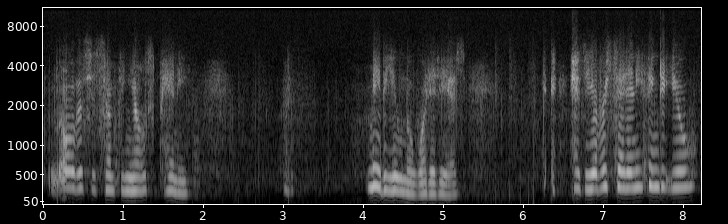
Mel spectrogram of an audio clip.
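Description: Actress doing a young wife, anxious, pleading, tearful, fairly high voice, old radio soap. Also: female voice, a little slow, long pauses, slight background noise, lightly acted, poor audio. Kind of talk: 1950s radio soap acting.

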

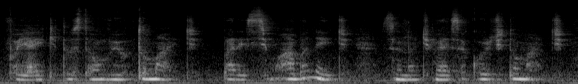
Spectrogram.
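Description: A woman reading a children's story aloud in a soft, steady whisper. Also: fairly high pitch, moderate pace, reverberant, a little hiss or hum.

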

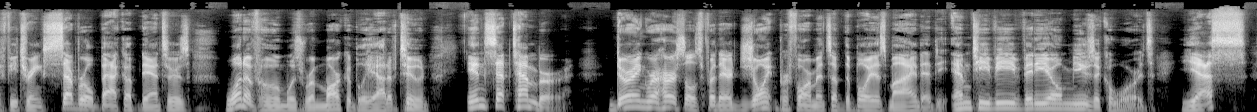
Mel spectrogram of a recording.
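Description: A man hosting a music podcast, reading scripted commentary in a dry, wry, deadpan way. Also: fairly low pitch, no room sound. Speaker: podcast host.

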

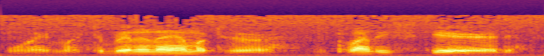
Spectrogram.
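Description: An actor playing a shrewd, terse police investigator in an old-time radio crime drama, reasoning matter-of-factly. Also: male voice, extremely low pitch, lively intonation, brisk, creaky, dark tone, breathy edge, heavily acted. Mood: keen, deducing. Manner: matter-of-fact, terse, deductive. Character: shrewd, hard-boiled male police investigator. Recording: muffled old radio recording.

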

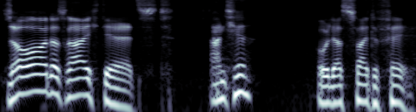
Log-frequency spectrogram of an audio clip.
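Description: A man playing a menacing, jealous crook in a comic radio play, sneering out drawn-out threats and cutesy pet names. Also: medium pitch, lively intonation, pushed and bright, dry recording, full character voice. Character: menacing, jealous male crook with a carpet knife.

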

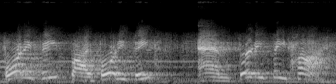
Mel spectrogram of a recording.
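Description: A man's voice: very high voice, big pitch swings, moderate pace, over loud music. An actor playing a slick, eager American salesman with polished, emphatic patter in a classic radio drama. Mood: smooth, boastful. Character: slick, eager salesman showing off an automated nursery. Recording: old radio recording, echoey, faint noise.

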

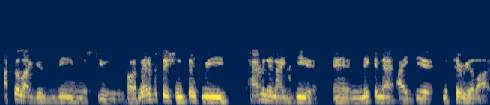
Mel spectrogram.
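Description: A man calling in as a guest, calmly explaining spiritual ideas as a teacher of martial arts and metaphysics. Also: mid-range voice, fairly quick, slightly rough, no room sound. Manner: calm, steady, explanatory. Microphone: phone call. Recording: tinny phone line.

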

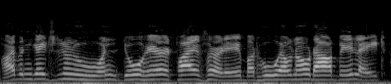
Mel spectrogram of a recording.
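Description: A man's voice: high voice, flat delivery, moderate pace, sharp tone, dull audio. An actor playing a sickly, domineering old rich man in 1940s radio drama, brusque, formal and scornful. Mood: scornful, irritable.

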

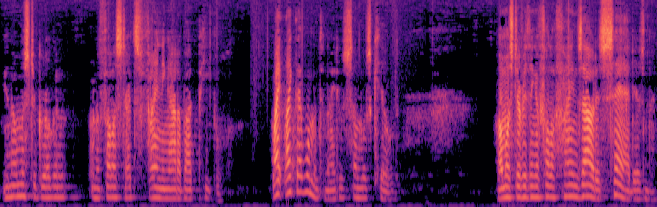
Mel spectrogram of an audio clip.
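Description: An actor playing a naive, earnest teenage messenger boy with an American accent and halting speech, in old-time radio drama style. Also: fairly high pitch, a bit bright, low-quality recording. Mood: troubled, wistful.

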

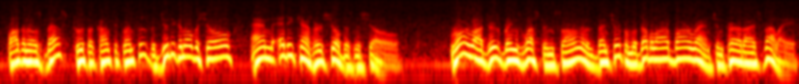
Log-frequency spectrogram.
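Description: A man's voice: on the high side, breathy edge. An American man announcing in scripted 1950s network radio style. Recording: muffled vintage radio, music behind.

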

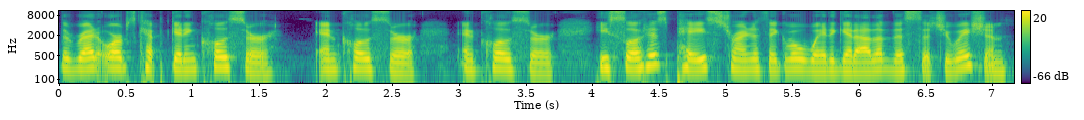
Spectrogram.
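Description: A woman's voice: mid-range voice, normal speed, hardly any pauses, no echo. A woman casually reading a spooky listener story aloud on a podcast, with fillers and asides. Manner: reads with occasional fillers and asides.

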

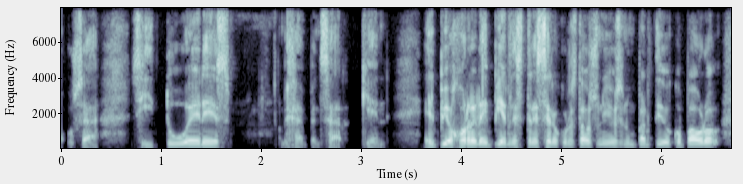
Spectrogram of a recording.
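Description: A man's voice: on the low side, a little mellow, no echo, studio quality. A man with a Mexican accent co-hosting a sports podcast, talking casually and thinking aloud with frequent tag questions. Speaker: podcast co-host.

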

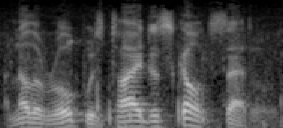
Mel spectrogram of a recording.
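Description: A man's voice: lowish voice, very animated, a little fast, fairly bright tone, slight background noise, poor audio. A man giving dramatic, formal scripted narration as the announcer of an old-time radio western. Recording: old radio broadcast recording. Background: music.

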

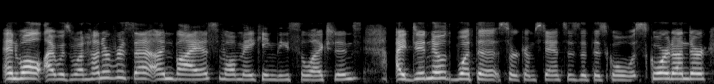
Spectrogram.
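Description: Female podcast analyst, higher voice, enthusiastic, dry muffled audio. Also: fairly even intonation, normal speed, a bit bright, dry recording. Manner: earnest, enthusiastic praise of plays. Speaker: podcast co-host, hockey analyst. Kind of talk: casual podcast discussion.

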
